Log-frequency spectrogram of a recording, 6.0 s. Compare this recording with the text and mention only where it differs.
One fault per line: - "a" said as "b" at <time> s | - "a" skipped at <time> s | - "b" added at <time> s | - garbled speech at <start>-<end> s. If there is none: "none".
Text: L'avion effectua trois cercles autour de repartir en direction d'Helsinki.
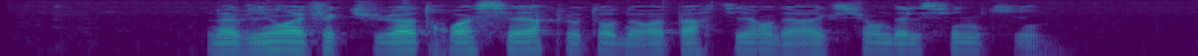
none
